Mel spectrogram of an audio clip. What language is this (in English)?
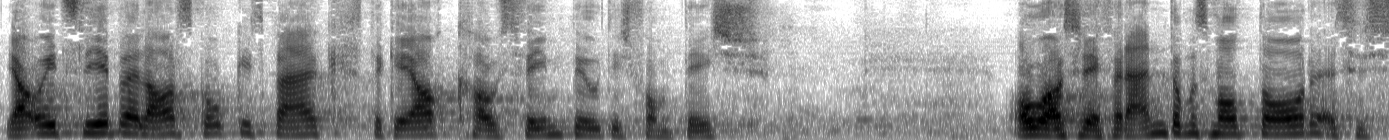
Swiss German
